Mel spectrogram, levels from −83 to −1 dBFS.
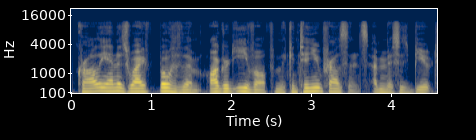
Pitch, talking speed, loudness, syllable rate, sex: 135 Hz, 210 wpm, -19 LUFS, 5.7 syllables/s, male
